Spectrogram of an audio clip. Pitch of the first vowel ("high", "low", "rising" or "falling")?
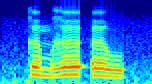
low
